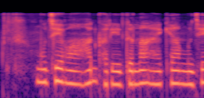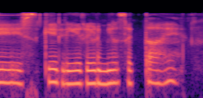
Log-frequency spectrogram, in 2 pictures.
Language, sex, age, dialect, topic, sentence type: Hindi, female, 25-30, Awadhi Bundeli, banking, question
